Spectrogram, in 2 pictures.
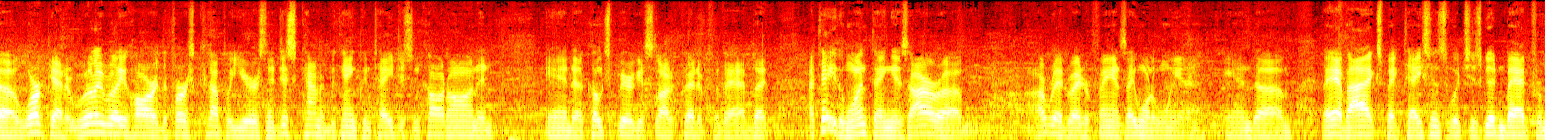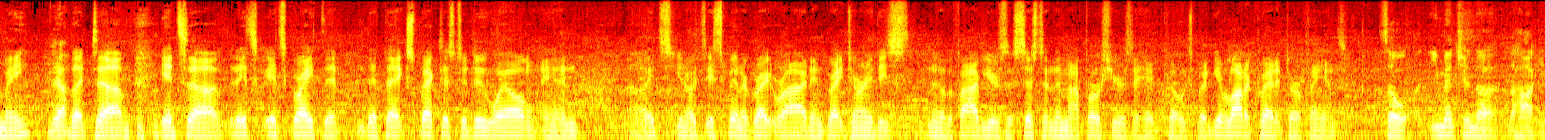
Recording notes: AFTER DARK live from New Orleans!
